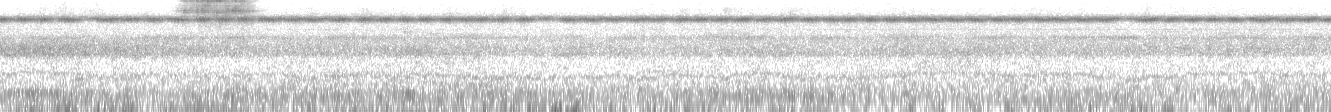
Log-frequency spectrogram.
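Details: Crickets chirping at night: a steady, high-pitched pulsing trill that holds unbroken throughout, over a constant low rumble, with a brief hissy burst near the start.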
